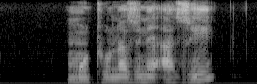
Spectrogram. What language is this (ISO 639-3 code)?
ven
